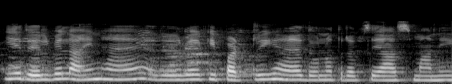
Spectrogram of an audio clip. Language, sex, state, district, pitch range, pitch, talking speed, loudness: Hindi, female, Maharashtra, Mumbai Suburban, 205-235 Hz, 215 Hz, 160 wpm, -16 LUFS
